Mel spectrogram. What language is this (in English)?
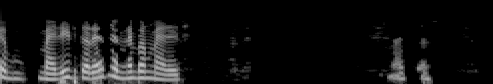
Gujarati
